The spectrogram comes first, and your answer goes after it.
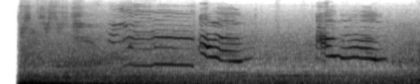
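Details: Angry street cats meowing at each other while fighting, with sudden attacks, hissing and clawing; several drawn-out, wavering meows with falling ends around two to three seconds and near six seconds, over steady low background rumble.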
